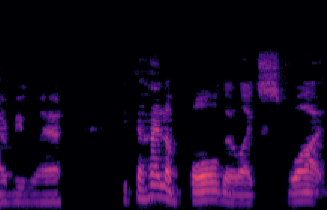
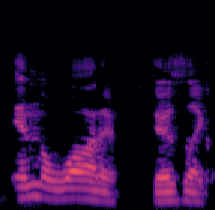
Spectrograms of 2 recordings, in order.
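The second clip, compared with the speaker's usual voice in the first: ordinary talk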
